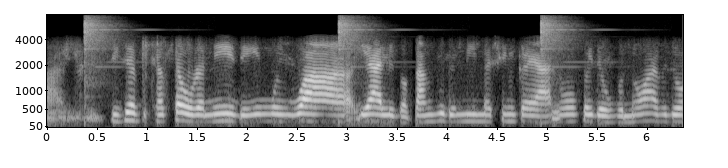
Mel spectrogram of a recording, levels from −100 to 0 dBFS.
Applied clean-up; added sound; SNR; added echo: none; Cutlery, silverware; 13 dB; none.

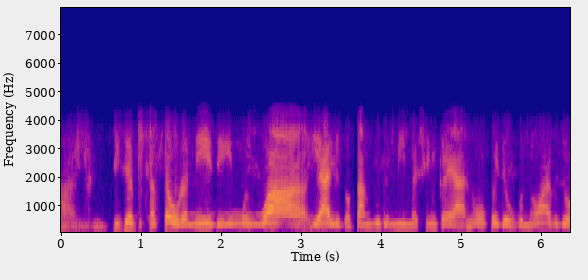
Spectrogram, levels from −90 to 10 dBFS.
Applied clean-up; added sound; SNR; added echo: none; none; none; none.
